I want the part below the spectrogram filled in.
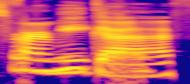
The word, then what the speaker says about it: Farmiga: Farmiga. Isn't that how you say it? Farmiga? – It's Farmiga. Farmiga. Farmiga.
